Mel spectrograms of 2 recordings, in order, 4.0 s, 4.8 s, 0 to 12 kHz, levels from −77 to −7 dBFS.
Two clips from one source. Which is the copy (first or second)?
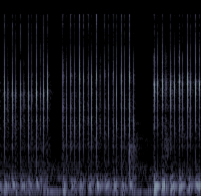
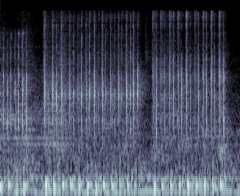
first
